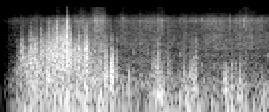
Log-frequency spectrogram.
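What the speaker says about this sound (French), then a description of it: "première rafale de vent" A sudden gust of wind roars across a boat's microphone as a dark rain squall sweeps in off the Atlantic side of Martinique, a loud, steady rushing blast with no voices.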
